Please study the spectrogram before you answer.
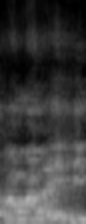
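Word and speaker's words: وَمَلَإِيْهِ: Lamnya lafat wa malaihi dibaca apa? Pendek. Kenapa dibaca pendek? Sifir mustadir. Mustadir. Apa sifir mustadir? Sukun bundar. Bundar.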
